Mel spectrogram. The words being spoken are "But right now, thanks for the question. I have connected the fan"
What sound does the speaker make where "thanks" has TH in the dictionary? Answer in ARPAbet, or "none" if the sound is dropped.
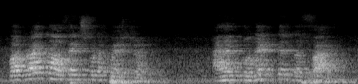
T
